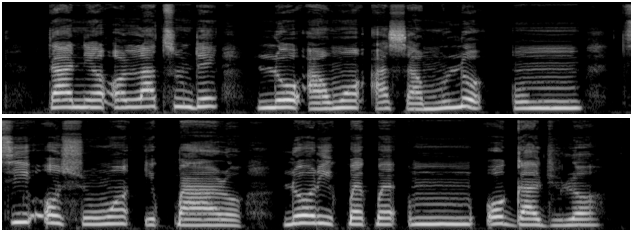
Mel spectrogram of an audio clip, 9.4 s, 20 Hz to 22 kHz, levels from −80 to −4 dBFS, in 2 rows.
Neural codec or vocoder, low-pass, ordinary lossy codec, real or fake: vocoder, 48 kHz, 128 mel bands, Vocos; none; none; fake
